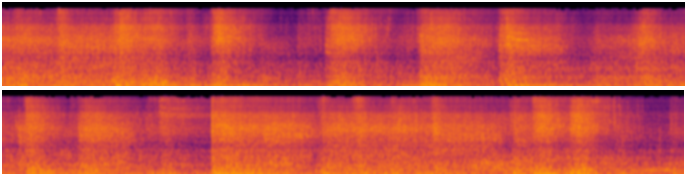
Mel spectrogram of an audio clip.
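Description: Weapons clash and slash in heavy, repeated blows.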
